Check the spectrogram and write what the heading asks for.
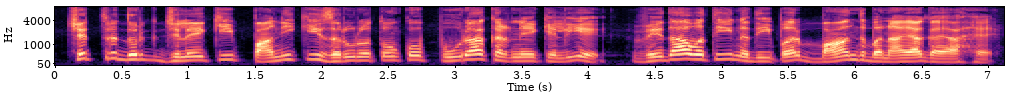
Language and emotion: Hindi, neutral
